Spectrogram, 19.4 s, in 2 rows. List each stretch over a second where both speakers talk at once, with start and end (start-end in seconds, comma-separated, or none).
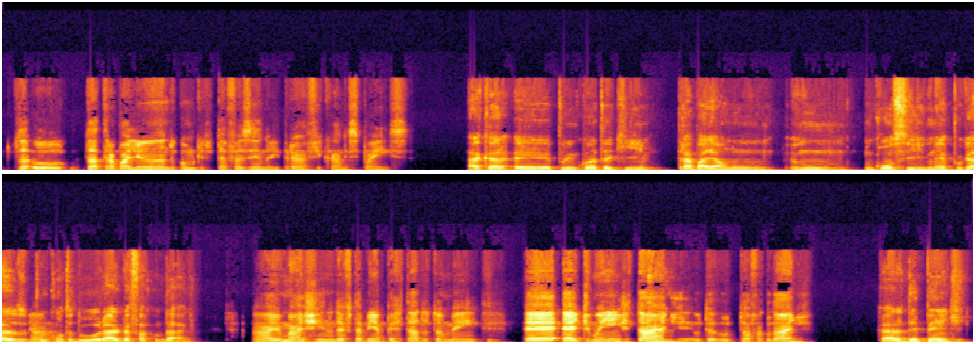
none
